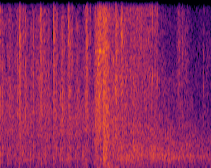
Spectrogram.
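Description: A sniper rifle fires a loud shot.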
